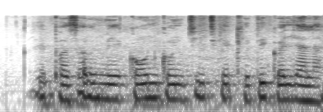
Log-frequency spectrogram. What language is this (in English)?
Bhojpuri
